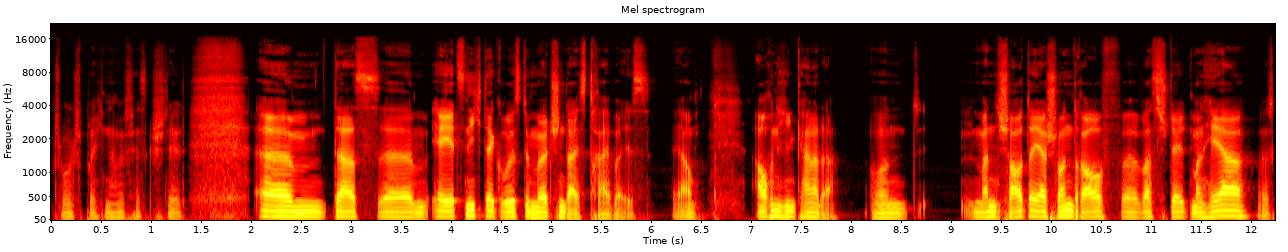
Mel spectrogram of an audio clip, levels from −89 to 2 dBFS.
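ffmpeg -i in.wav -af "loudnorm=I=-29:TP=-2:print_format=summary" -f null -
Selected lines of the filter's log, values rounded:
Input Integrated:    -21.0 LUFS
Input True Peak:      -6.6 dBTP
Input LRA:             4.0 LU
Input Threshold:     -31.9 LUFS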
